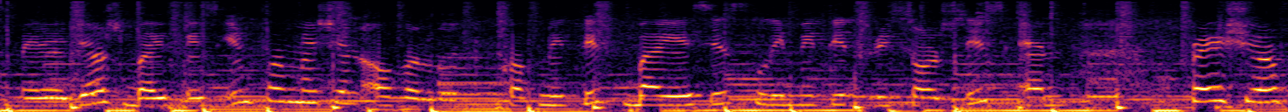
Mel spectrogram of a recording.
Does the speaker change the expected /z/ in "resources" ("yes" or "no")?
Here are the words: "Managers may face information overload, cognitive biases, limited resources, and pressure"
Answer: yes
